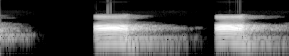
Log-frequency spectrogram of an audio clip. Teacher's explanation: फिर मैंने बोला आ, आ, तो आ जो है ये कैसा है, पश्च है, क्योंकि इसमें ध्वनि जो है वो गले से आ रही है, जीभ में इसमें किसी प्रकार की कोई हलचल नहीं हुई है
